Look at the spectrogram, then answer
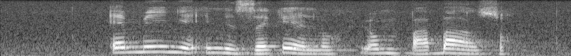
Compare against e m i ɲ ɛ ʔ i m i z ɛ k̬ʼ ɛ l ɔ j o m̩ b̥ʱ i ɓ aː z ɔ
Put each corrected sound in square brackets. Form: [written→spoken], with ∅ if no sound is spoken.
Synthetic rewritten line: e m i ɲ ɛ ʔ i m i z ɛ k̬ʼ ɛ l ɔ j o m̩ b̥ʱ [i→a] ɓ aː z ɔ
